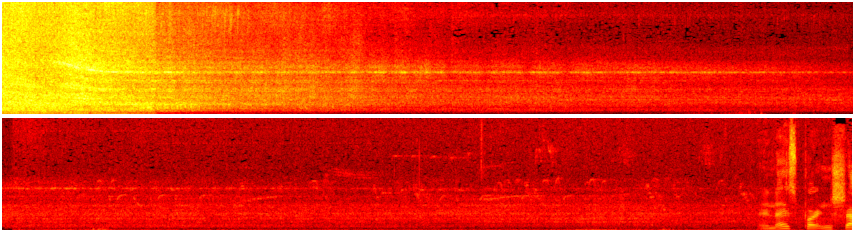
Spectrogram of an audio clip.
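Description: A passenger train rushes past close by, its wheels roaring on the rails and then fading into the distance.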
